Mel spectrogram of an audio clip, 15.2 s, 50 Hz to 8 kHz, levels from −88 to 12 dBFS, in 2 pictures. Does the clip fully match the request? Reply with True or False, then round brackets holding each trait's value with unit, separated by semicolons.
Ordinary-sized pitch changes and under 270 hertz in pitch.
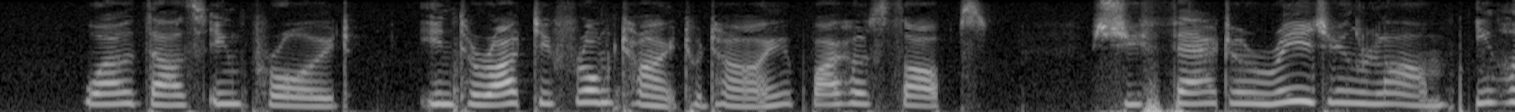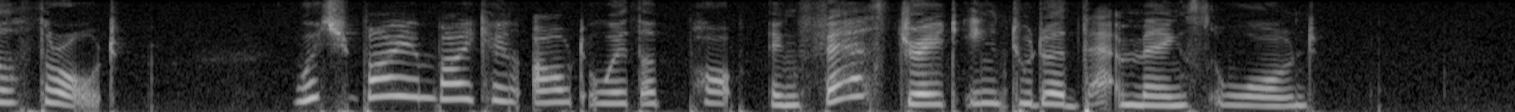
False (3.7 semitones; 285 Hz)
